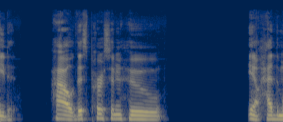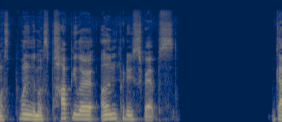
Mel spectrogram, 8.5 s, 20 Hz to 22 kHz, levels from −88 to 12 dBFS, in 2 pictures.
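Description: No technical faults are audible anywhere in the speech recording.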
